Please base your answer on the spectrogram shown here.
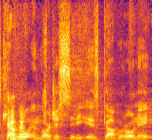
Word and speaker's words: Gaborone: Botswana's capital and largest city is Gaborone. If you speak Setswana, it's pronounced Gaborone, located close to the border of South Africa, and the country is divided into 9 districts.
